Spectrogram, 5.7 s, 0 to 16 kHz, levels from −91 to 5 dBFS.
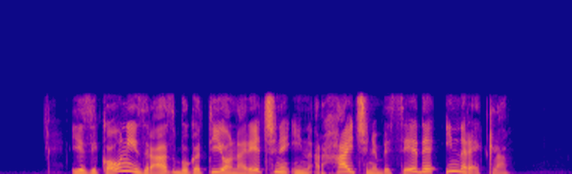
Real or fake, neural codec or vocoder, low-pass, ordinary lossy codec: real; none; 7.2 kHz; none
